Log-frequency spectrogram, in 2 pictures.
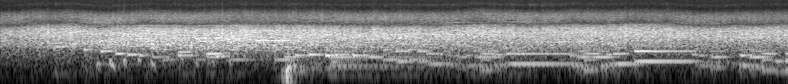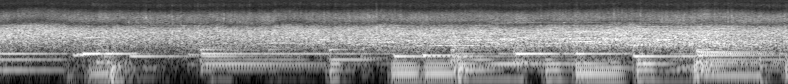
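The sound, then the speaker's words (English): Audience applause rolls on steadily for about sixteen seconds, loud and even, while music with shifting notes plays underneath. “You think this applause is for me? It is not for me, ladies and gentlemen.”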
